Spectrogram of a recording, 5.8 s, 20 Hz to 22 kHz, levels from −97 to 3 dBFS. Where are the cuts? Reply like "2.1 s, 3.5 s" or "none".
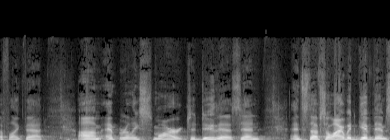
1.8 s, 3.6 s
